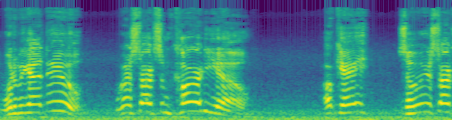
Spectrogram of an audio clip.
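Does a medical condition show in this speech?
No.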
